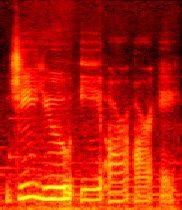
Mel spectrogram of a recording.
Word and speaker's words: guerra: the earth, that spelled Guerra, and it's a Spanish word for war. You could, the way you say it in Spanish is guerra.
